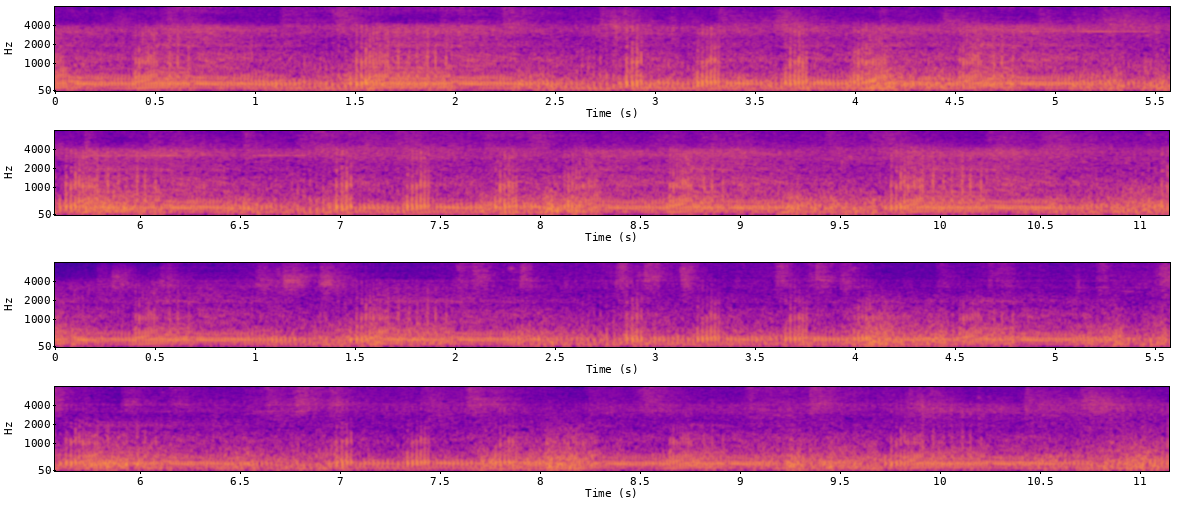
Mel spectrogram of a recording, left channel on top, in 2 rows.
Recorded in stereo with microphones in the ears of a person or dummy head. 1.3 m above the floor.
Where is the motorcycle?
85° left; by 11.2 s 60° left (ahead or behind).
